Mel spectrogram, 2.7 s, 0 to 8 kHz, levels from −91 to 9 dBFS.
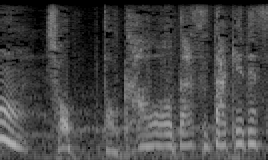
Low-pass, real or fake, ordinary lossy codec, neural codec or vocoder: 7.2 kHz; real; none; none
